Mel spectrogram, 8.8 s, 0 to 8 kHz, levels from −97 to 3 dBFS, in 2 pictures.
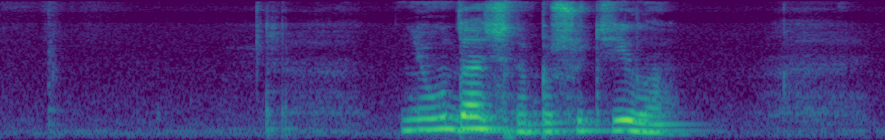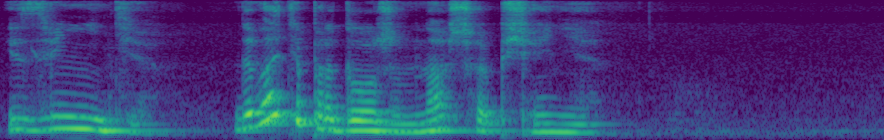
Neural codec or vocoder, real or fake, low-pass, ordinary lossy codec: none; real; none; none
